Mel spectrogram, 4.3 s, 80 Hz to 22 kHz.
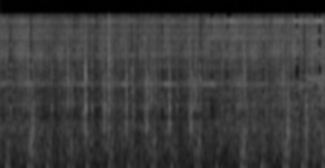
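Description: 1920 Huber steam traction engine running, its low beats coming in a quick, even rhythm with light metallic clicks over them.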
